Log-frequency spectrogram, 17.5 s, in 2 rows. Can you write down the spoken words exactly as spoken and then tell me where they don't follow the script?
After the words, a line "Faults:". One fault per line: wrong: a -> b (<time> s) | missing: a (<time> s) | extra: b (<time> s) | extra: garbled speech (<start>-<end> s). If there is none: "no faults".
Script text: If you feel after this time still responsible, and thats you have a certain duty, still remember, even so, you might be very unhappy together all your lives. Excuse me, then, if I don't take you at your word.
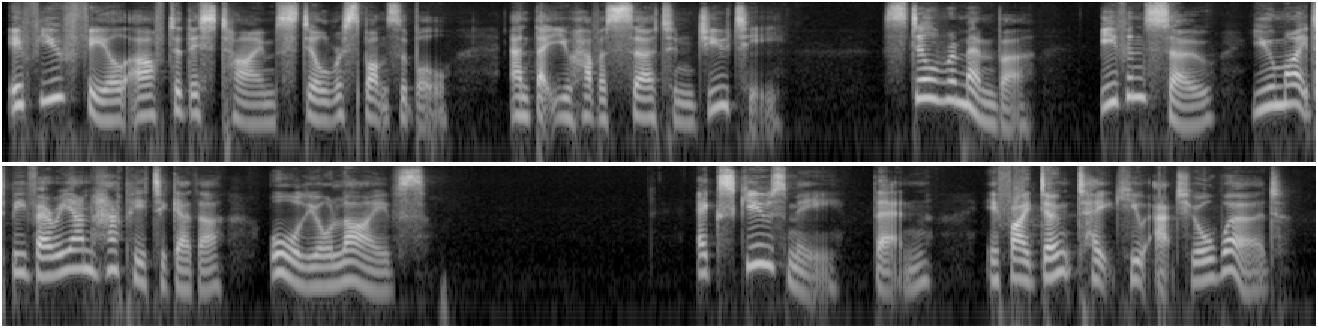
If you feel after this time still responsible, and that you have a certain duty, still remember, even so, you might be very unhappy together all your lives. Excuse me, then, if I don't take you at your word.
Faults:
wrong: thats -> that (3.5 s)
